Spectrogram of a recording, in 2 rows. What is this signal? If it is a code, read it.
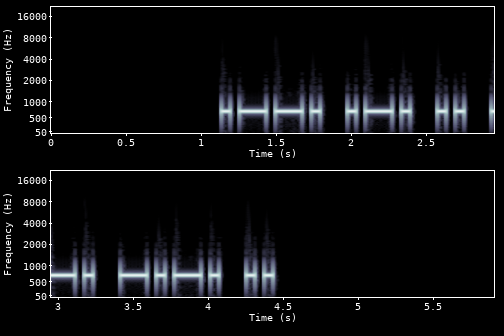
Morse code, heard as a keyed tone, about 20 wpm, 700 Hz. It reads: PRINCI
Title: Build A Word - 3 Letters At A Time - 9-Letter Words - 20wpm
